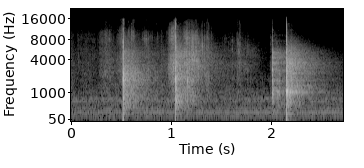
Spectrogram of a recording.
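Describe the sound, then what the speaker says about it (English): A knife chops through an onion on a cutting board in three sharp, separate strikes, the last two close together, each thud ringing briefly against a faint steady hum. "You cut the onion"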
